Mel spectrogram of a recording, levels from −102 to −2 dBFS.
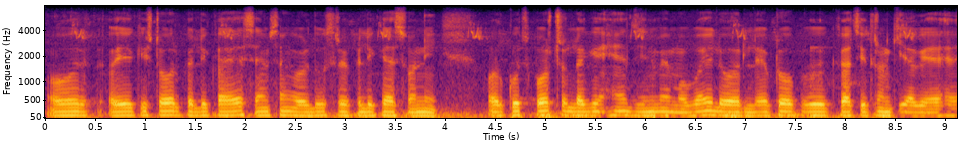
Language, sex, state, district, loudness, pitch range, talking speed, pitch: Hindi, male, Rajasthan, Bikaner, -17 LUFS, 95-100 Hz, 175 wpm, 100 Hz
